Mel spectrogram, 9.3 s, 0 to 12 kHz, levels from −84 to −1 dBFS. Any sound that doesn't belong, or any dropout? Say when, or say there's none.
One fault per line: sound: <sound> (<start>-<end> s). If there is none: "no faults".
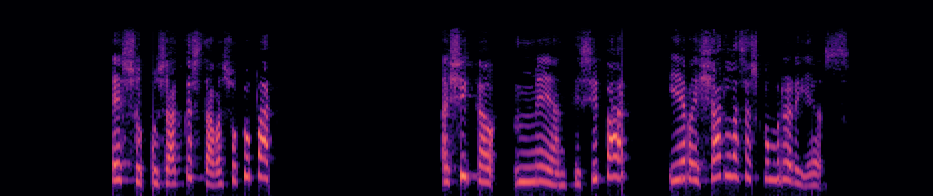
no faults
